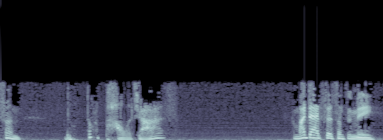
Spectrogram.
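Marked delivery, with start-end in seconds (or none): 0.0-2.5 tender reassurance. Retold or imitated. Dad comforting ashamed son.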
